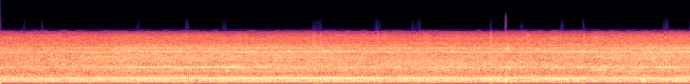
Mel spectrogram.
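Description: Quasar carnival ride running, its machinery making a loud, steady drone with several even hum tones.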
